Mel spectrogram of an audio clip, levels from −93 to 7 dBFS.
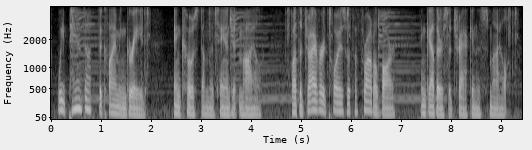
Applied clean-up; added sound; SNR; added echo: none; Electric guitar + Camera; 19 dB; none.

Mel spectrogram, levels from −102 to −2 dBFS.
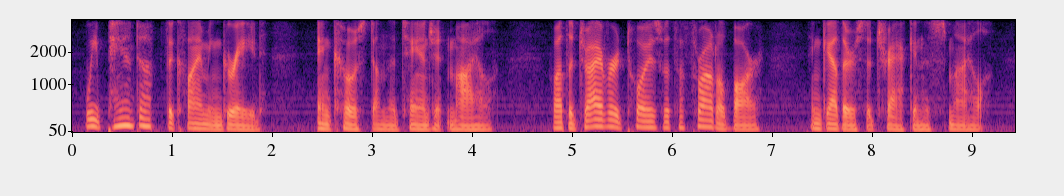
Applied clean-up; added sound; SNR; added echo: none; none; none; none.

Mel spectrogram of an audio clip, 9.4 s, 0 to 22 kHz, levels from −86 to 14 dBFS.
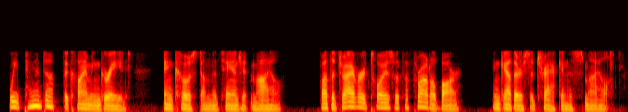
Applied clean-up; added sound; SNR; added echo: neural mask model DeepFilterNet 3.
